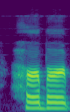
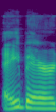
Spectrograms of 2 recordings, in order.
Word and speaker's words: Hebert: And it's spelled H Eert T and everybody pronounces it Herbert, but it actually phonetically would be Heert, right? But it is pronounced a bear just like a bear in the forest.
